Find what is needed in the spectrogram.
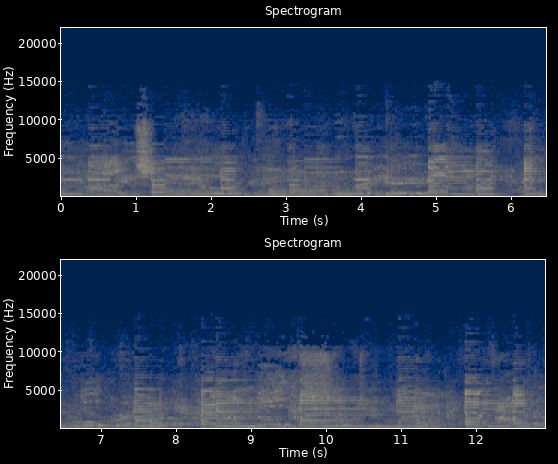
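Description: Live solo electric guitar music: a single-cut electric guitar played through an amplifier, strummed chords ringing and changing about once a second.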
